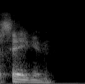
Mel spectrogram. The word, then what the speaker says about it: Seguin: Tyler Seguin.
